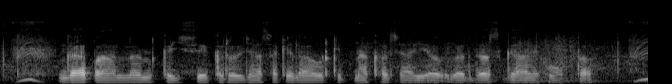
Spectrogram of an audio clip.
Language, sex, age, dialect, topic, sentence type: Bhojpuri, male, 18-24, Western, agriculture, question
